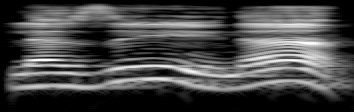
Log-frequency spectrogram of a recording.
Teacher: জেরের পাশে ইয়া সাকিন এক আলিফ টেনে পড়বেন। লাম জবর লা, জাল জি, লাজি, নুন জবর না, লাযিনা।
